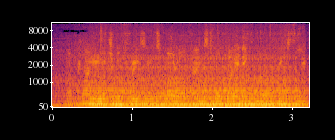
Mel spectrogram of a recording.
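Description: A Land Rover's engine hums steadily as it is driven, a close, continuous low rumble with road noise that swells in after a quiet start and holds even throughout.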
